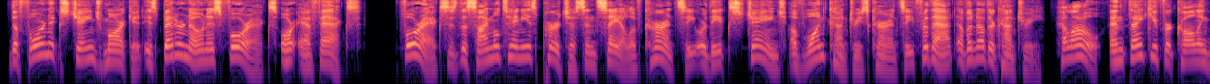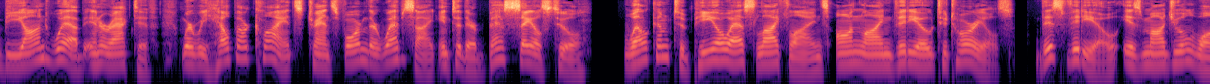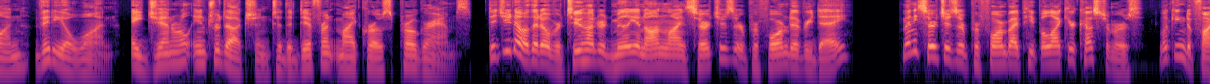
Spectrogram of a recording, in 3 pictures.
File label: Dry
